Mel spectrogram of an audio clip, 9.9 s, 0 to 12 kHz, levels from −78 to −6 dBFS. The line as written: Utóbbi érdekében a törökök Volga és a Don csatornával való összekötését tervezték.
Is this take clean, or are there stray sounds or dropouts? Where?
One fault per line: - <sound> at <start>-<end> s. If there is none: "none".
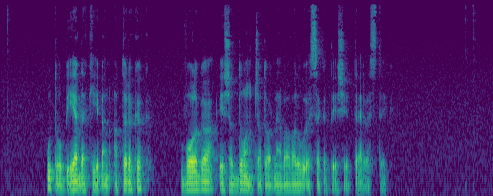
none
